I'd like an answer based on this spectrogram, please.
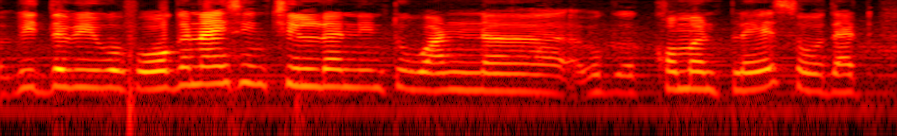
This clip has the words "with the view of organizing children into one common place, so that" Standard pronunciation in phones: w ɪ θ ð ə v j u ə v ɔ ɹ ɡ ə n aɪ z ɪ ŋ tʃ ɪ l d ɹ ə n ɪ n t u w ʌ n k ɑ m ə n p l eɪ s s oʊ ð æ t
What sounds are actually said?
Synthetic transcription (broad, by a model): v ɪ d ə v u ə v ɔ ɹ ɡ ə n aɪ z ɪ ŋ tʃ ɪ l d ɹ ə n ɪ n t u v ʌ n k ɑ m ə n p l eɪ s s oʊ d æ t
